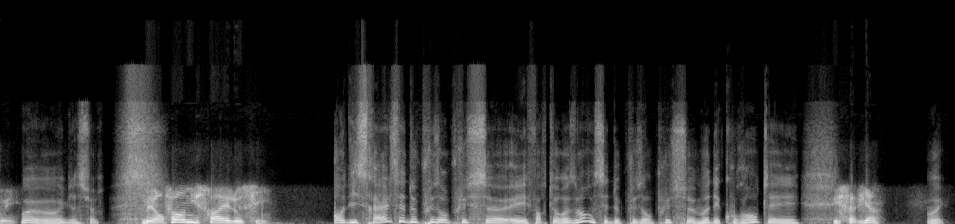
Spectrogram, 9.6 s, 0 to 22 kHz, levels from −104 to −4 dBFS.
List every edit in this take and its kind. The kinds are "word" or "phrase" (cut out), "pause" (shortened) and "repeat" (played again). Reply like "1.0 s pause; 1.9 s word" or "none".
none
